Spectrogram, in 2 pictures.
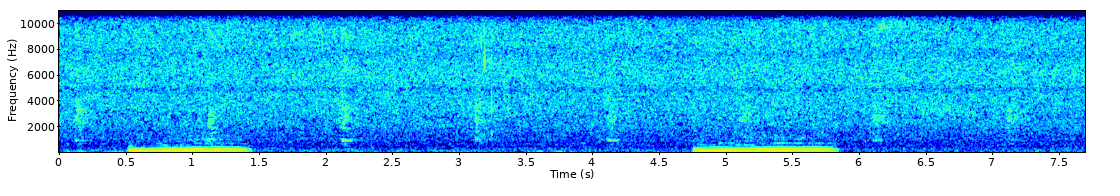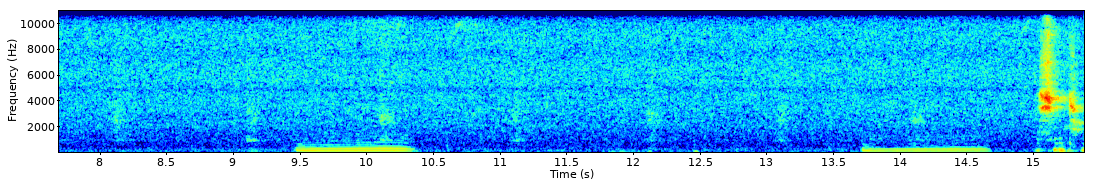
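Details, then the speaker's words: Female cat snoring: soft, buzzing snores about every four to five seconds, roughly 14 a minute, in a quiet room. "Cat is snoring."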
